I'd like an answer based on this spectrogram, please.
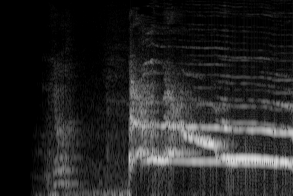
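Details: A pet dog howls: after a soft murmur, a loud sustained tonal howl begins, sliding gently downward and holding steady with rich harmonics, voiced indoors.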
